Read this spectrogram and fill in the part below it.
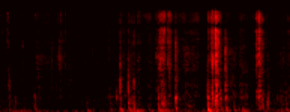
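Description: A close, crinkly tearing and crackling of insulation as it is peeled off the temperature sensor inside a Samsung refrigerator, growing louder toward the end with a few sharper rips.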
